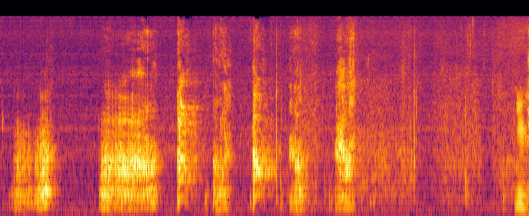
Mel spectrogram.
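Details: A Pembroke Welsh Corgi puppy gives short, high barks and rough growls at a plastic toy hedgehog it takes for real, while a person talks over it.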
